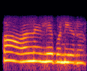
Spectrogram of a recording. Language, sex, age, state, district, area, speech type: Tamil, female, 18-30, Tamil Nadu, Thanjavur, rural, conversation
